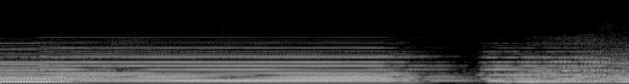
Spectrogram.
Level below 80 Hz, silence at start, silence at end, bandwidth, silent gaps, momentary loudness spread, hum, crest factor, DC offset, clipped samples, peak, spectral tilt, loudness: -54 dBFS; 0 s; 0 s; 4.7 kHz; none; 9 LU; none; 12 dB; under 0.1%; under 0.1%; -12 dBFS; -10 dB/octave; -25 LUFS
